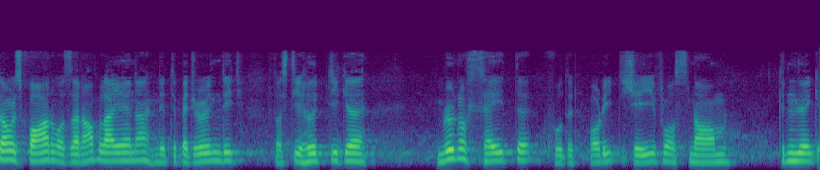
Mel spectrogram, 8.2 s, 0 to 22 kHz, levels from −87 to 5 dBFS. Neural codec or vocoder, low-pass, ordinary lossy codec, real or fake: codec, 24 kHz, 0.9 kbps, WavTokenizer, medium speech release version 2; 7.2 kHz; none; fake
